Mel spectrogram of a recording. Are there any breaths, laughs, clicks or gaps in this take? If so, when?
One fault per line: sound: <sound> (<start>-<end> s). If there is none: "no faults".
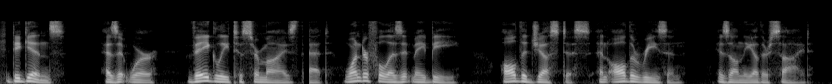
sound: dropout (3.0-3.1 s)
